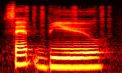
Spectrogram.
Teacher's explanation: So people drop one R and just say February like that. Because there are two R's here. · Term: dissimulation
